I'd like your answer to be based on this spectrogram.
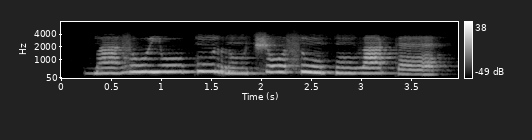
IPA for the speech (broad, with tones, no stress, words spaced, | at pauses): bã˨zuː˦juː˦ kʷũ˦rũ˨t͡ʃo˦ sũ˦˨pũ˨ βa˦ kɛ˨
